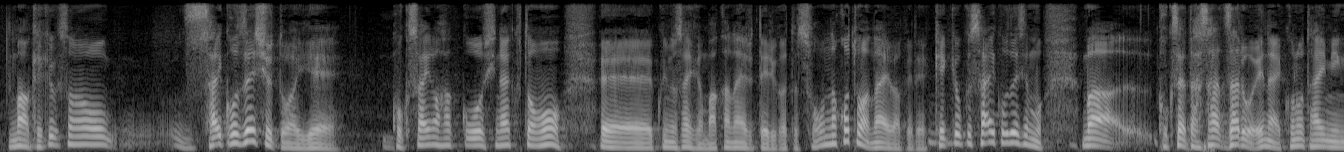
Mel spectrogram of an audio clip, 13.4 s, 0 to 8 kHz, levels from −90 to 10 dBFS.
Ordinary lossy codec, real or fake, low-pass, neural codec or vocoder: none; real; 7.2 kHz; none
